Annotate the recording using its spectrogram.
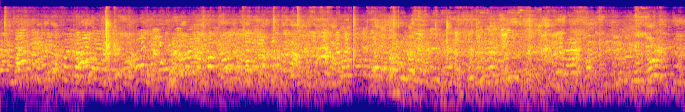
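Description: Several people talking at once, their voices overlapping into an indistinct chatter.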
